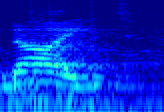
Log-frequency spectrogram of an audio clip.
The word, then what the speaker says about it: night: And that entire vowel, it's a diphthong. And a diphthong is 2 vowel sounds in one syllable. So night, I have 2 vowel sounds there. Na, eat.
